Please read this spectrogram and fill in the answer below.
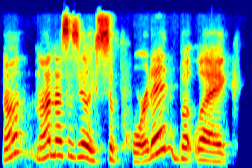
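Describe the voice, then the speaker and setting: A woman's voice: sits high, big pitch swings, moderate pace, a little mellow, breathy edge. A woman in her twenties from Ohio, a podcast guest, slightly nasal from allergies, talking in an upbeat, bubbly way. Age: 20s. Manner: upbeat, bubbly, frequent "like" fillers, laughs easily. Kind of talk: casual interview chat.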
